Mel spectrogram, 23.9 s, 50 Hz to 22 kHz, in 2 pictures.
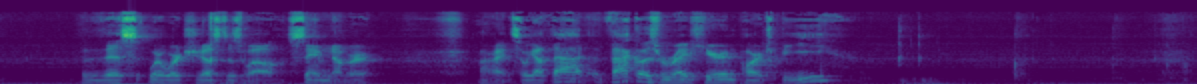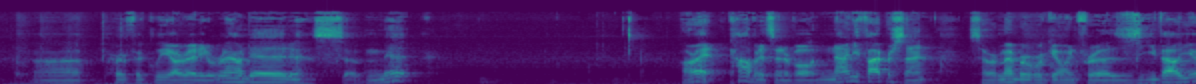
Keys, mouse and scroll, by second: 1.6-2.6 drag, 1.9 Return, 4.5 click, 6.5 click, 6.7 click, 6.7 scroll down 1, 8.4 scroll down 1, 8.6 middle click, 8.8 typing, 10.1-13.5 typing, 15.8 click, 16.9 scroll, 17.5 scroll, 20.1 click, 21.3 click, 21.3 scroll, 21.7 click, 22.9-23.9 typing, 23.6 click.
